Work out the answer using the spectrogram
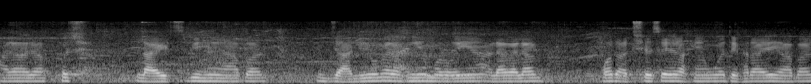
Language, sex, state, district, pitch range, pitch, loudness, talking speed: Hindi, male, Bihar, Gaya, 145-155 Hz, 150 Hz, -20 LUFS, 170 wpm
